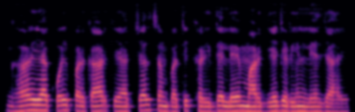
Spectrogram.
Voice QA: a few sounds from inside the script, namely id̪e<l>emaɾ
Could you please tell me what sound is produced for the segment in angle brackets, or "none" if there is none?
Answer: l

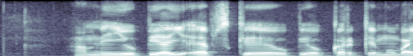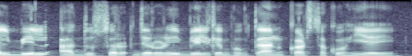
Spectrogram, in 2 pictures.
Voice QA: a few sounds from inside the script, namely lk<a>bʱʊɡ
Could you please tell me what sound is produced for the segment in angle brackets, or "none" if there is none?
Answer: e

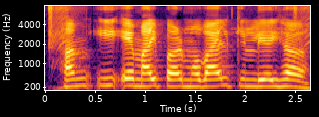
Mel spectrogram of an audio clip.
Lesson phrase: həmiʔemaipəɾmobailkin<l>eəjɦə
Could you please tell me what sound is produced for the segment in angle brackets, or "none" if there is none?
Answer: l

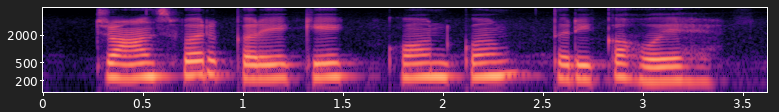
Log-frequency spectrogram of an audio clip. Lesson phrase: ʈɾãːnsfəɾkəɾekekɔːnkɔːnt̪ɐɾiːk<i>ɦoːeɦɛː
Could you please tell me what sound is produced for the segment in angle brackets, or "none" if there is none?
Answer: a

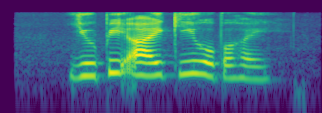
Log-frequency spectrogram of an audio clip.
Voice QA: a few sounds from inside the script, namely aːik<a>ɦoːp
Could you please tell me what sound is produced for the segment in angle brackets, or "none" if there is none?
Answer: i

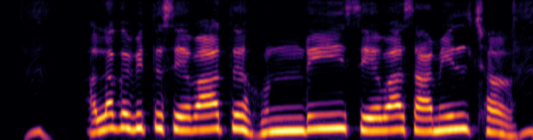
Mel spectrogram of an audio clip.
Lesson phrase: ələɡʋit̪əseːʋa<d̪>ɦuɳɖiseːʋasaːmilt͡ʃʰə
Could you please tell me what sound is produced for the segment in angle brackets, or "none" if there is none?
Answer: t̪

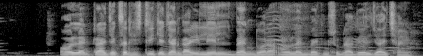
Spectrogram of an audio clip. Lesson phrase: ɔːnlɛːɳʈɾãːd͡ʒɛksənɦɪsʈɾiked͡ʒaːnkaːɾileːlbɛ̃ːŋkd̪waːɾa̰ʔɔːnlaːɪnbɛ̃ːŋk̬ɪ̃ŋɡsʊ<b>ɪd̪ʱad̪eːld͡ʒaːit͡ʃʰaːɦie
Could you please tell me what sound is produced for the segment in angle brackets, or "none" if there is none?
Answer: b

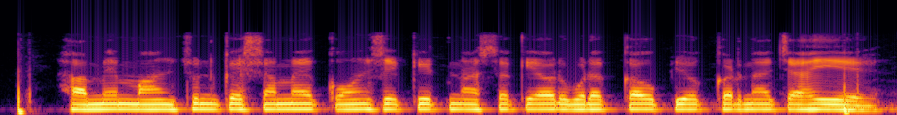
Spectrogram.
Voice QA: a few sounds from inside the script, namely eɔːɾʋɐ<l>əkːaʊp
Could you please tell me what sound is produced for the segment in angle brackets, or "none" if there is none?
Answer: ɽ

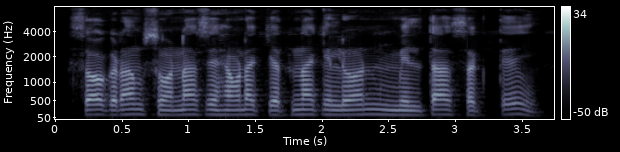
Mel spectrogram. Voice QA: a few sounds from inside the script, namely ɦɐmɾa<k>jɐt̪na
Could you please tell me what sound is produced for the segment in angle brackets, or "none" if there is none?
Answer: k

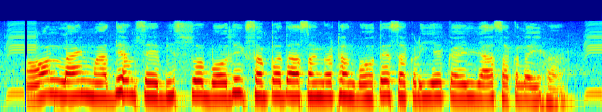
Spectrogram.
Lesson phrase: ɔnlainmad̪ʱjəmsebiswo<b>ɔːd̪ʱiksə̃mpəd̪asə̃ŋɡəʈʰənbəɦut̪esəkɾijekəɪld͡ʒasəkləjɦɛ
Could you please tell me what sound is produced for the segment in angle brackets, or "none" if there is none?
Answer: b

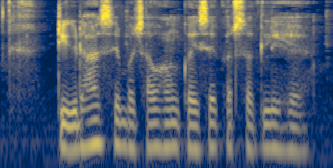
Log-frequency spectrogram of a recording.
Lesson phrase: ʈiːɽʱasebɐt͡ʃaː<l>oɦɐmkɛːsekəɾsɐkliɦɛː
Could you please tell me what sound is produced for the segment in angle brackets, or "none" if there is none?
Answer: none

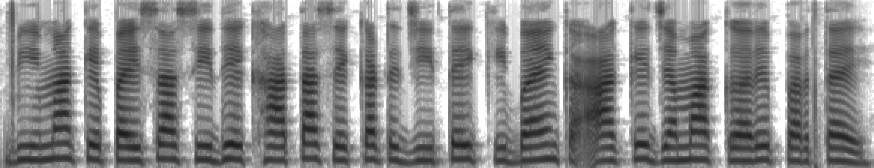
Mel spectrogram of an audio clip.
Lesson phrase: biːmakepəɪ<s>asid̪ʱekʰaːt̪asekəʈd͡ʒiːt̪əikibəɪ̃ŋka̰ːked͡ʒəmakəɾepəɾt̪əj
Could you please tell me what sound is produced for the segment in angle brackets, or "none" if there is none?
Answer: s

